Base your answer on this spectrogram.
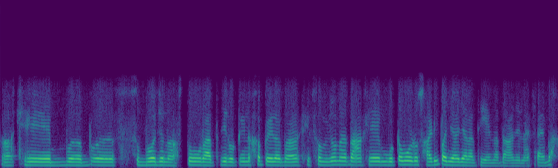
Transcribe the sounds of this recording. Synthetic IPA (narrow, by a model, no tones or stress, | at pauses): tt̪ɐʋ̤ãkʰeː | sʊbʱʊd͡ʑoːnaːst̪oɾaːt̪d͡ʑiɾoːʈiːnkʰãpeːɽot̪̬ɐʋ̤ãkʰeːsɐ̃md͡ʑʱonɐt̪ɐʋ̤ãkʰeːmoːʈomoːɽosaːɽipɐ̃ɲd͡ʑɦɐzaːɾãt̪ʰiaɦĩn̆d̪at̪ɐʋ̤ãd͡ʑeːlaːɪsaːɪb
